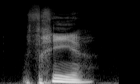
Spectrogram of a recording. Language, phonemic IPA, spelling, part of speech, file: French, /fʁiʁ/, frire, verb, Fr-frire.ogg
- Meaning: to fry (to cook in hot fat)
